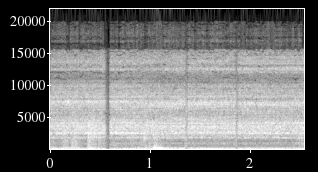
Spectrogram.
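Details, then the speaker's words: Plymouth engine not starting after rebuild, compression test holding about 70-something: constant airy hiss with faint gauge ticks as air leaks past the piston rings; cylinder won't hold pressure. "it's leaking out of here you can hear that so the Rings are leaking"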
